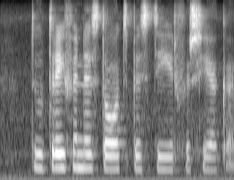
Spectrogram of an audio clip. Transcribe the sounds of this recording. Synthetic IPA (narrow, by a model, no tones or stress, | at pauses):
d̥ulˠtrɛfəndəstɑːtsbəstiːrfərsiəkə̰r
